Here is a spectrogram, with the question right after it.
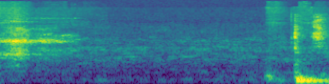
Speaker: excuse me as tight end you that sounds sorry for the sneeze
